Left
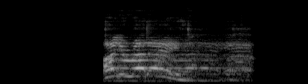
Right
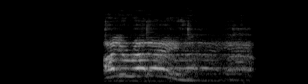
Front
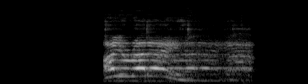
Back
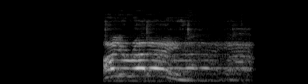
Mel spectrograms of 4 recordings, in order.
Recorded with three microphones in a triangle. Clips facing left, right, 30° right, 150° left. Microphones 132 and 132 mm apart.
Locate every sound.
1.0 s a shout: 110° left, 0.9 m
